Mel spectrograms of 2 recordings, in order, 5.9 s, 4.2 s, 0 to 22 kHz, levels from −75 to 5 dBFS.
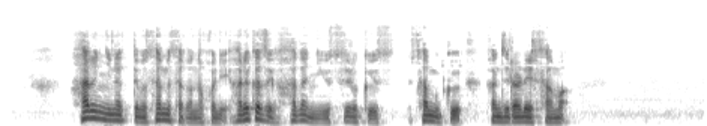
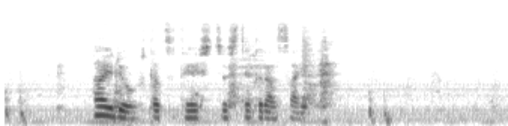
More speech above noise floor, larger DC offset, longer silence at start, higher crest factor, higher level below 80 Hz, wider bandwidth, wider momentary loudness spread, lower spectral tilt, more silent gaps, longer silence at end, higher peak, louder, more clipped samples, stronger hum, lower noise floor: first, 38 dB vs 27 dB; neither; first, 0.3 s vs 0.05 s; first, 26 dB vs 20 dB; first, -58 dBFS vs -64 dBFS; about the same, 11 kHz vs 11.5 kHz; second, 8 LU vs 24 LU; about the same, -6 dB/octave vs -5 dB/octave; neither; first, 1.2 s vs 0.1 s; first, -2 dBFS vs -12 dBFS; first, -26 LUFS vs -29 LUFS; neither; second, none vs 50 Hz at -55 dBFS; first, -64 dBFS vs -55 dBFS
